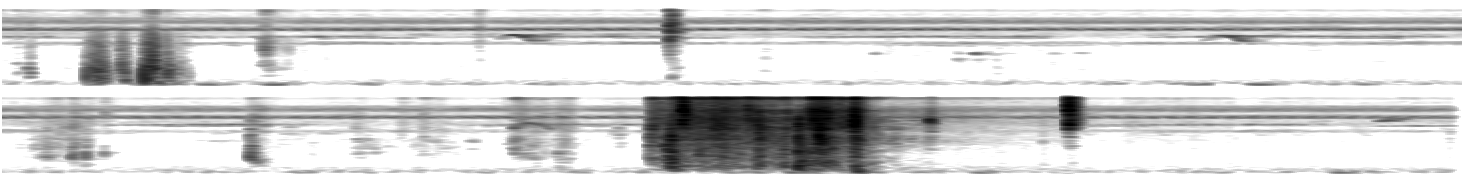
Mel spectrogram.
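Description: Coconut palm fronds rustling as a trained pig-tailed macaque works a coconut loose: a brief rustle near the start, then a loud rustling crash of under a second about eight seconds in as a coconut falls through the fronds, and a single sharp knock a moment later. Faint steady insect buzzing underneath.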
